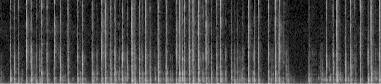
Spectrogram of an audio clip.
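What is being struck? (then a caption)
Plastic mechanical keyboard. Both hands type fast with their fingertips on a retro, typewriter-style mechanical keyboard with round plastic keycaps. A rapid, continuous stream of short, bright clicks and clacks rides over a soft low thump, with each keystroke dying away almost instantly. The typing eases briefly near the six-second mark, then picks back up.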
